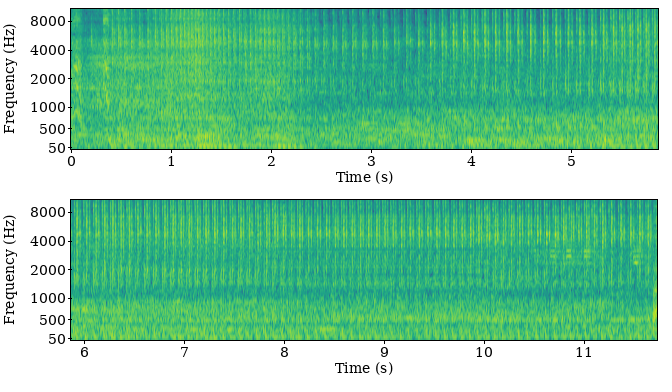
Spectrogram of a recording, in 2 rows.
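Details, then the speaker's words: 2008 Yamaha Fazer 250 motorcycle, also hard to start: rough idle with a fast, uneven metallic ticking and rattle from the top end, about four per second; possibly a camshaft problem, not yet confirmed. "não dá nem para saber bem Da onde tá vindo porque é um barulho parece que são várias coisas aí parece problema pode ser comando de válvula"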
